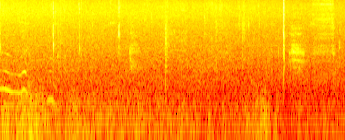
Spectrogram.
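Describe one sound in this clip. A young woman chews crunchy food close by.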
